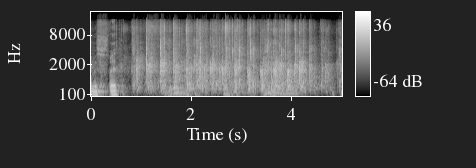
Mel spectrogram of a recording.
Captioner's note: crowd applauding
